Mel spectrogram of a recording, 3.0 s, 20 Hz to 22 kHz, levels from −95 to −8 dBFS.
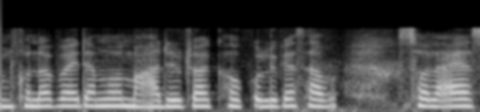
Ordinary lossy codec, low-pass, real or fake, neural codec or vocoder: none; none; fake; codec, 16 kHz, 2 kbps, X-Codec, HuBERT features, trained on LibriSpeech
